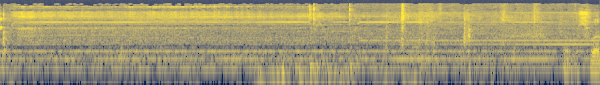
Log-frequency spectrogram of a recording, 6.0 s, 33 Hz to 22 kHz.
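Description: Steady low electrical hum from a powered-up Creality CR-10S 3D printer standing idle, not yet printing, with a few faint clicks.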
